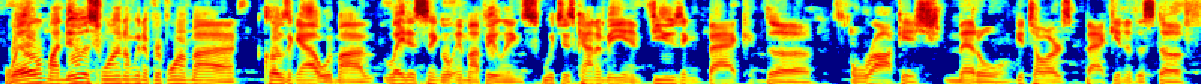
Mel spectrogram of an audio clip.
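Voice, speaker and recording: A man's voice: lowish voice, steady tone, unhurried, a bit bright. A man in his forties, a rock and hip hop artist, talking earnestly about his music in a casual interview at a concert venue. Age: 40s.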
